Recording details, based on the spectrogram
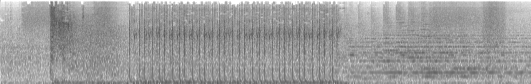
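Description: Rapid sustained turret gunfire in Mass Effect Legendary Edition against Geth, a dense mechanical burst of shots lasting about three seconds, then fading into a lingering ringing hum.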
